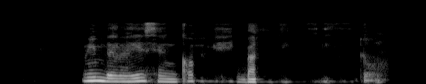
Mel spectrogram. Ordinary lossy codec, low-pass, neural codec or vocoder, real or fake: MP3, 48 kbps; 7.2 kHz; codec, 16 kHz, 2 kbps, FreqCodec, larger model; fake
